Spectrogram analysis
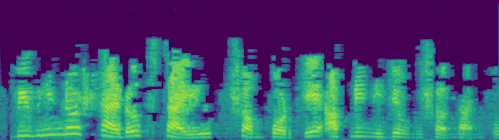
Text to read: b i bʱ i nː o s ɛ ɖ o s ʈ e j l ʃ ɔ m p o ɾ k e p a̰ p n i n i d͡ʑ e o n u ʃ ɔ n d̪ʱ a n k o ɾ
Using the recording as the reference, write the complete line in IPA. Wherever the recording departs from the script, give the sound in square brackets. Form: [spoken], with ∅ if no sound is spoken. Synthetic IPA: b i bʱ i nː o [ʃ] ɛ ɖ o s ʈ [a] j l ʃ ɔ m p o ɾ k e [ʔ] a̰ p n i n i d͡ʑ e o n u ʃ ɔ n d̪ʱ a n k o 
